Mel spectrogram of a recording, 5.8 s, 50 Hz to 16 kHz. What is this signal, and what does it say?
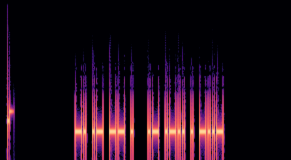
Morse code, heard as a keyed tone, about 28 wpm, 700 Hz. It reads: NAME ALEX
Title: Common QSO Phrases 28wpm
